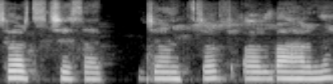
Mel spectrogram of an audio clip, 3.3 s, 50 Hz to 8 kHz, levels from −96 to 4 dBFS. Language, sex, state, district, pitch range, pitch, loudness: Hindi, female, Bihar, Araria, 185-200 Hz, 190 Hz, -17 LUFS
